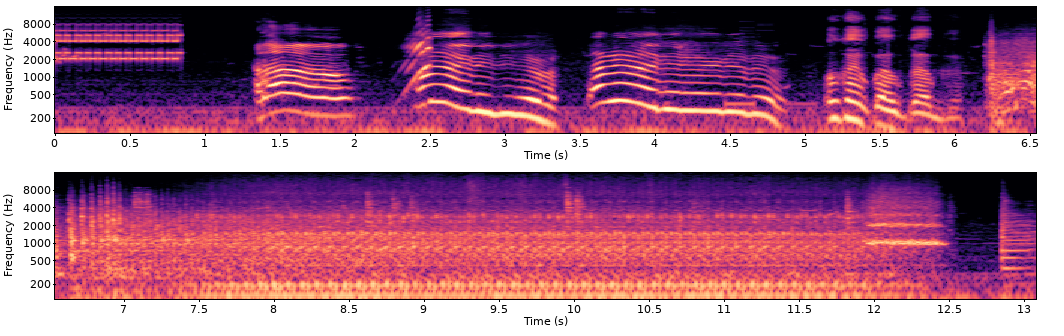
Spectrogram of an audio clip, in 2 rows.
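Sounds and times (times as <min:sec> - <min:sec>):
tractor engine running: 0:06.2 - 0:12.6.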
